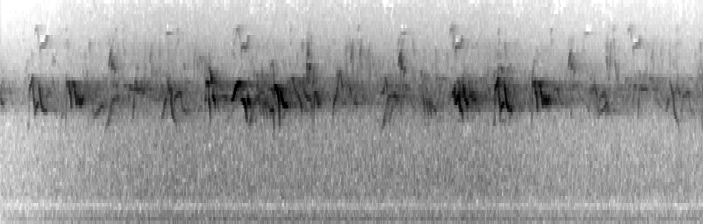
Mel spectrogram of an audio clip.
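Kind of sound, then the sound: bird, birds calling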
